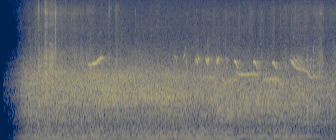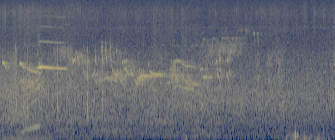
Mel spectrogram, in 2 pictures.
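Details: Six-week-old Boston Terrier puppies giving a busy run of short, high squeaky whimpers and chirps that rise and fall, most of them packed into the first six seconds over a steady low hum that fades out.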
